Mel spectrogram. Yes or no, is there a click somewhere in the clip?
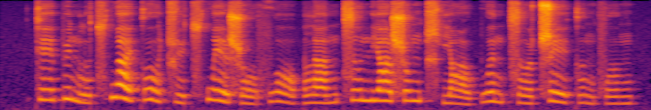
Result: no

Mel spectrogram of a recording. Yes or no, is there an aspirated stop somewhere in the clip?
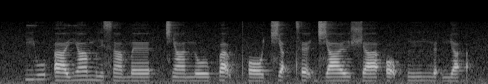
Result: yes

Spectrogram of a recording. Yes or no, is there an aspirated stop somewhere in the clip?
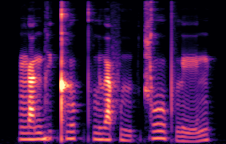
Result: yes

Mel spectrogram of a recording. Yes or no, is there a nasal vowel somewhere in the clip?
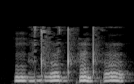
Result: yes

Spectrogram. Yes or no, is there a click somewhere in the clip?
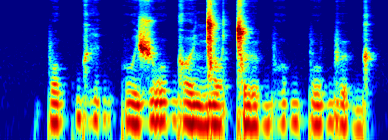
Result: yes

